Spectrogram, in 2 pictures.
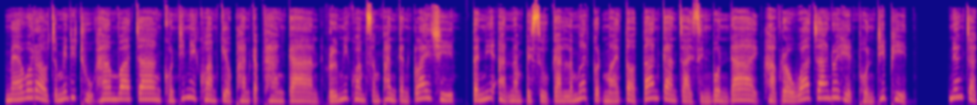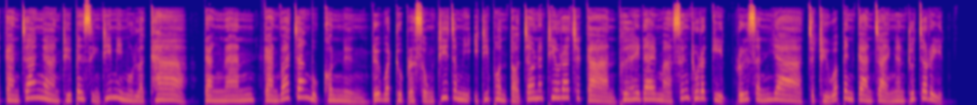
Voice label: thai female elearning

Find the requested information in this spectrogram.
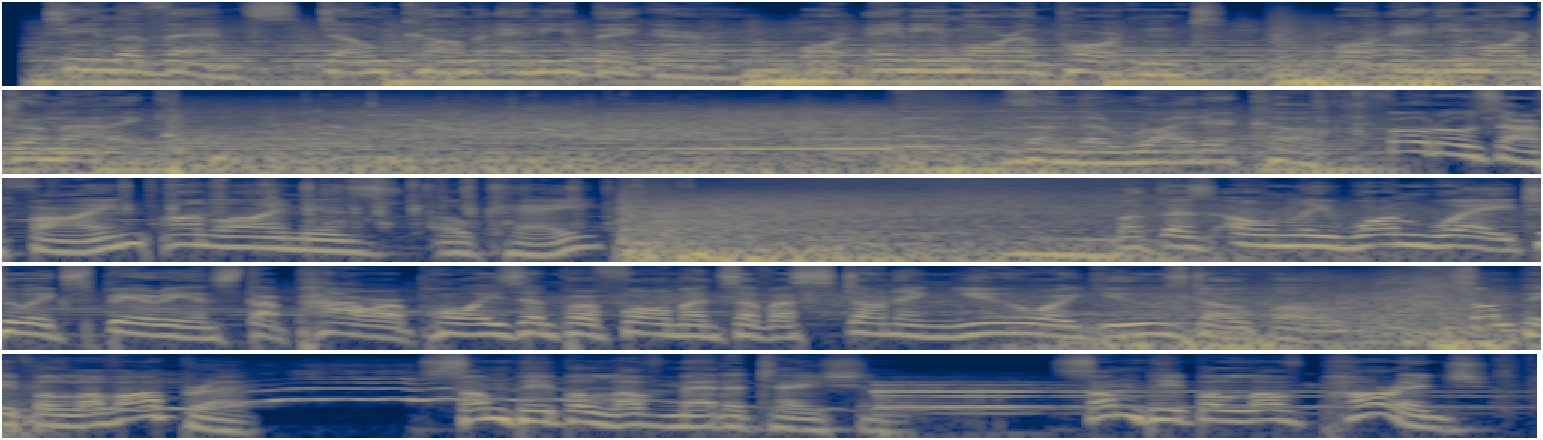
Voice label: irish male commercial

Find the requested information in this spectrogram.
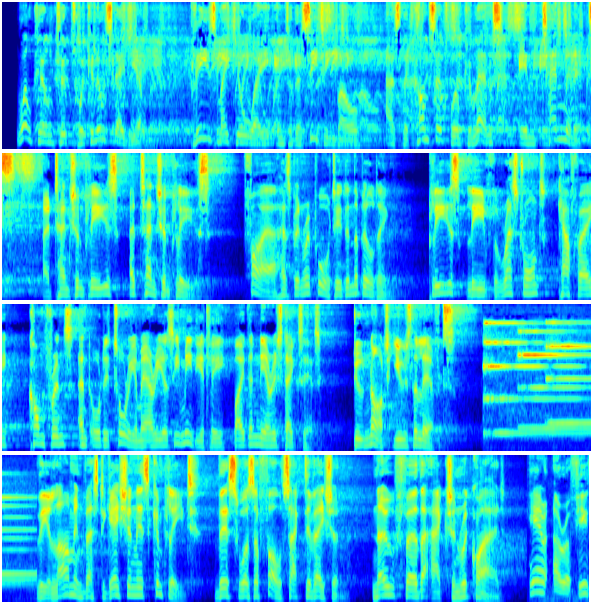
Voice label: system announcements

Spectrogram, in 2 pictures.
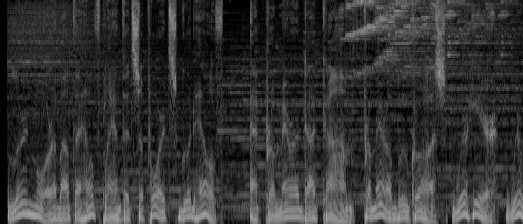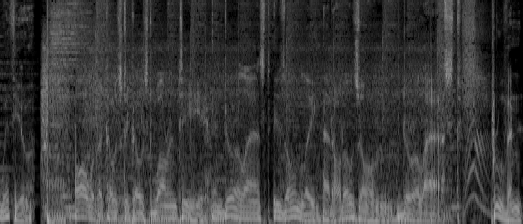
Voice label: american commercial

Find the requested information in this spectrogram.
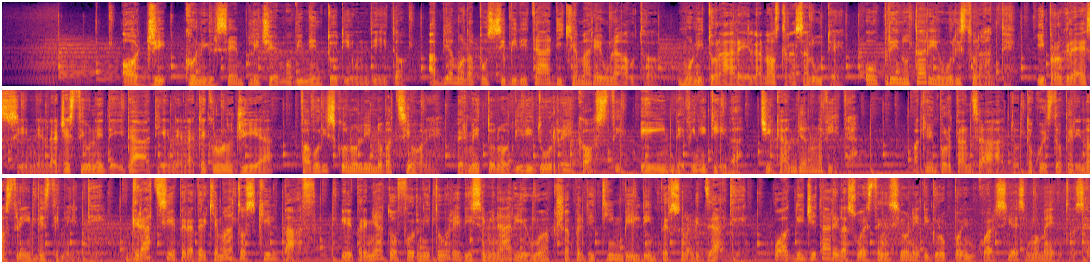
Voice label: italian voice corporate

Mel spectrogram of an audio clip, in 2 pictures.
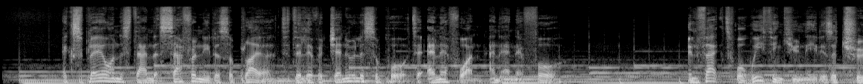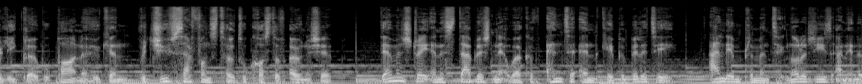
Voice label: corporate

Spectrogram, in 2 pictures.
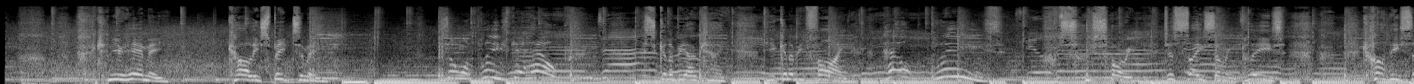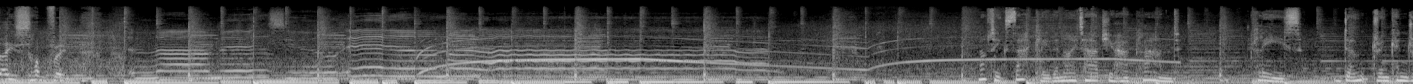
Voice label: drama

